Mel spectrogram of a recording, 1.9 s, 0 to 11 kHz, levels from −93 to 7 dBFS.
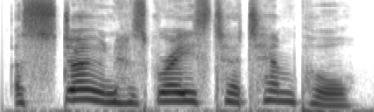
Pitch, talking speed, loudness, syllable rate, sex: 210 Hz, 190 wpm, -18 LUFS, 5.2 syllables/s, female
